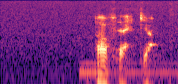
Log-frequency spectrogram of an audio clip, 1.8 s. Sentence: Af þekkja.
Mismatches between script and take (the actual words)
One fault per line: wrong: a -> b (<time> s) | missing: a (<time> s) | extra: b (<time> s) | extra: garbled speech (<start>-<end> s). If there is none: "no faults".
no faults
